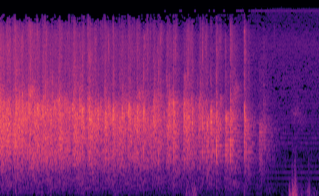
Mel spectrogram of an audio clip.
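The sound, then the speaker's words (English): A crowd applauds steadily for a woman who had just shared with them, a dense wash of many hands clapping at once, holding strong for about five seconds before tapering off, followed by a brief low voice as the clapping dies away. “Why don't you guys give her a round of applause?”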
